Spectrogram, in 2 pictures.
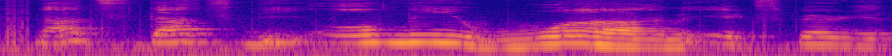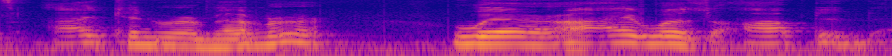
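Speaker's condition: Cerebral palsy; from birth

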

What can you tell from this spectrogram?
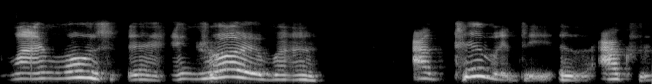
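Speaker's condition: Primary lateral sclerosis; slurred speech, swallowing difficulty at first exam by Dr. Levitz, Lehigh Neurology, speech later forced quitting

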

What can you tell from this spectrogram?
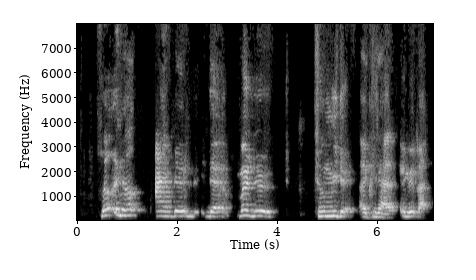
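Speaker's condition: Cerebral palsy; uses a chair, team of assistants for disability, home office; speech impediment, called the speaker who can't speak

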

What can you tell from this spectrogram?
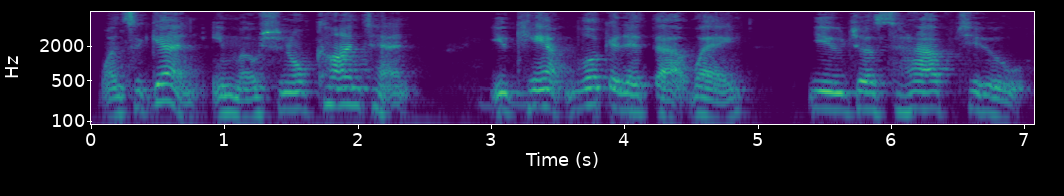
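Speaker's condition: ALS; small symptoms traced back easily 10 years or more

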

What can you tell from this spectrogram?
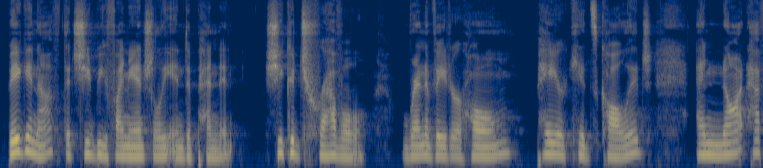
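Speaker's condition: No condition

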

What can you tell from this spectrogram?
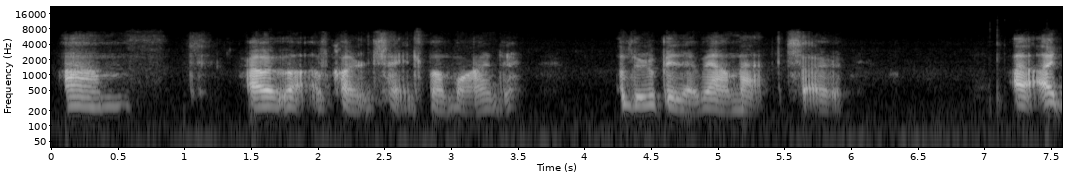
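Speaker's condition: Cerebral palsy; born two months premature

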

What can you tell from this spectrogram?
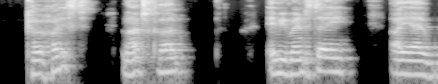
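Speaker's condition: Down syndrome

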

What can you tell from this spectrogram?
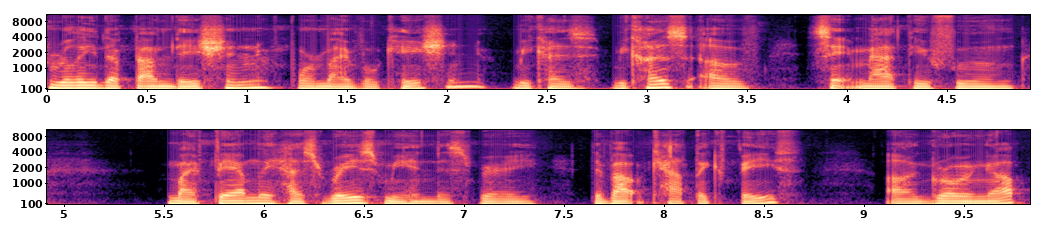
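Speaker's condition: Cleft palate; congenital cleft palate involving mouth, nose and lip, many surgeries and medical care in childhood; able to speak after surgical treatment

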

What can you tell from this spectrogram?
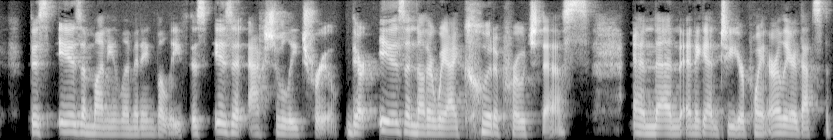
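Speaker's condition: No condition

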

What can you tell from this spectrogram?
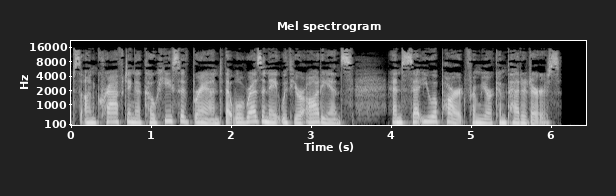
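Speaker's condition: No condition

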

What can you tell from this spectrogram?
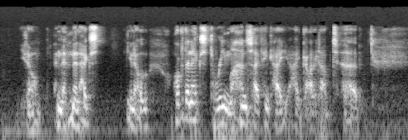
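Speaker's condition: Spasmodic dysphonia; vocal cords break open when speaking, breathy on certain syllables, can still communicate and be heard

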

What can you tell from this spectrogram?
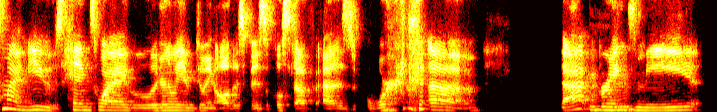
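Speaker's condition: Unilateral cleft lip and palate, severe; speech therapy after stroke at 18, relearned spelling and putting words together

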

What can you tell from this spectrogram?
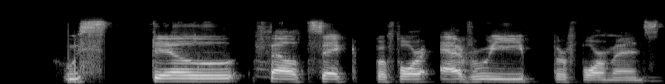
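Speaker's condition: Stutter; stutter since childhood, stutters in six languages: English, French, Spanish, Arabic, Portuguese, Armenian; audible stutter during interview; no stuttering when singing, avoided speaking for years out of fear, later joined Toastmasters and debating club; prolonged sounds, blocks

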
